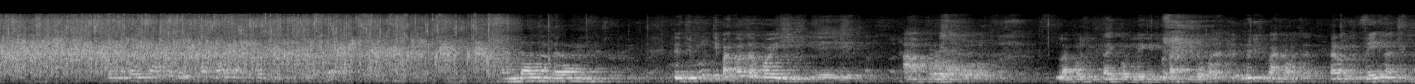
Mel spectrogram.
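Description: A man speaks with animation into a microphone, heard over loudspeakers in an echoing hall.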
